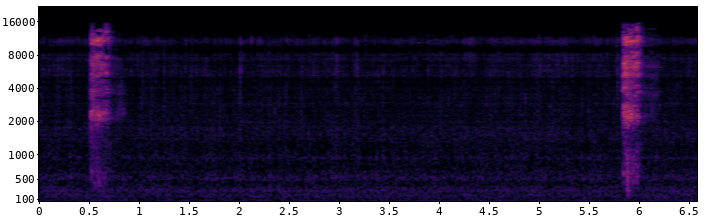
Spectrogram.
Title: Yoda Cat have a cough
